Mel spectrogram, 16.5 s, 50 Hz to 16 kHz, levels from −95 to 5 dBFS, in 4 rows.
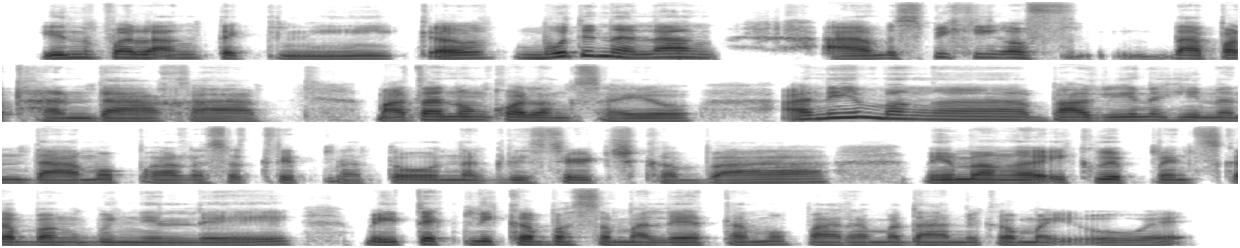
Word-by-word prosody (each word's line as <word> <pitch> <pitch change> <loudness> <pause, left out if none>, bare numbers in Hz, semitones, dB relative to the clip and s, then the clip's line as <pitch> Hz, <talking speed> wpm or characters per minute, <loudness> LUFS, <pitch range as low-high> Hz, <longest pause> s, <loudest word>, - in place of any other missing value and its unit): Yun 150 +3 +3
pala 170 -1 +5
ang 160 - -8
technique, 125 -2 -4
at 150 +2 +5
buti 190 - +3
na 200 -6 +5
lang. 180 +1 +5 0.4
Um, 135 +3 +3
speaking 175 +2 -2
of 160 - -3 0.2
dapat 145 - +1
handa 115 -2 +1
ka, 105 -1 -1 0.4
matanong 160 +2 +5
ko 150 - +6
lang 135 -2 0
sa'yo. 120 0 -2 0.2
Ano 195 +3 +3
yung 275 -2 +4
mga 165 -6 +1
bagay 145 +1 +2
na 150 - -3
hinanda 135 -4 0
mo 135 - -1
para 125 -2 -4
sa 130 +2 -8
trip 125 - -8
na 115 - -10
'to, 65 -10 -2
nag-research 125 +1 -4
ka 115 - -7
ba, 135 +6 -1 0.3
may 130 - +2
mga 130 -1 +5
equipments 135 -2 -1
ka 135 - +2
bang 120 -1 -1
binili, 115 +2 -3 0.2
may 125 - 0
technique 145 -1 +2
ka - - +6
ba 135 - 0
sa 125 - -3
maleta 120 0 0
mo 135 +3 -4
para 120 -2 -2
madami 115 0 -3
kang 120 - -2
maiuwi? 110 -1 -5
130 Hz, 180 wpm, -22 LUFS, 120-150 Hz, 0.4 s, ko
